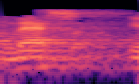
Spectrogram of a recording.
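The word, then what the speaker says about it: nasa (נשא): Like NASA, N-A-S-A, but it's pronounced nasa.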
